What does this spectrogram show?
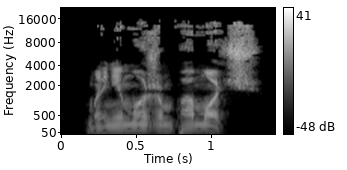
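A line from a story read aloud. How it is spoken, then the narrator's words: Growling. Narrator (Russian): прорычала чужаку Альфа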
